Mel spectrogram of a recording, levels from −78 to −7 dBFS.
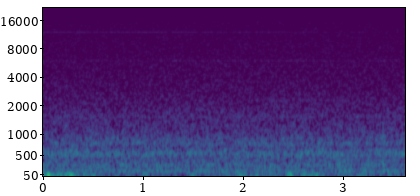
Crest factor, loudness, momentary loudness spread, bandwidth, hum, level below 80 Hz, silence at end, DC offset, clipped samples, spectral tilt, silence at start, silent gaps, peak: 20 dB; -48 LUFS; 1 LU; 16 kHz; none; -50 dBFS; 0 s; under 0.1%; under 0.1%; -4.5 dB/octave; 0 s; none; -28 dBFS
